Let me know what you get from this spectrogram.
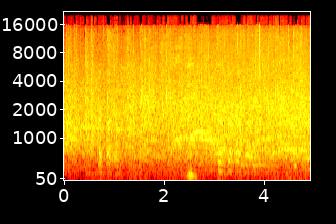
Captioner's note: laughter; cheers and applause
